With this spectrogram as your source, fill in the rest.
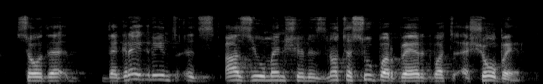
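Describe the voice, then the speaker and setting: A man with an Arabic accent and a high pitch speaks at a moderate pace with ordinary pitch variation. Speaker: interviewer and translator. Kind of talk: interview. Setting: live video stream.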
